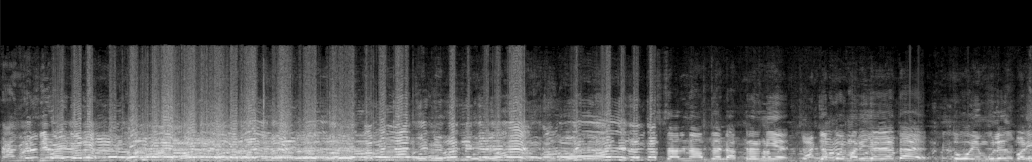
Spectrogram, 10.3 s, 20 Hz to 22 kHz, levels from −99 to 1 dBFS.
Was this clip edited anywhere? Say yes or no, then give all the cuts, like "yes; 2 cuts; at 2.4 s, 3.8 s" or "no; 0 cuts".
yes; 1 cut; at 6.6 s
